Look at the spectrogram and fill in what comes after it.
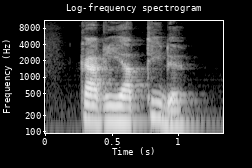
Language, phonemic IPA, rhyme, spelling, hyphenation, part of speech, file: Dutch, /ˌkaː.ri.aːˈti.də/, -idə, kariatide, ka‧ri‧a‧ti‧de, noun, Nl-kariatide.ogg
- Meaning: caryatid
